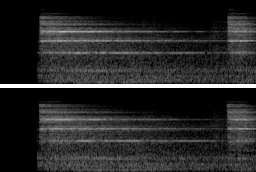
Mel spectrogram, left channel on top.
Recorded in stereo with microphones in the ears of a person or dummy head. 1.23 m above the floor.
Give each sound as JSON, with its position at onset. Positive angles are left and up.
{"t": 0.4, "sound": "a bell", "side_deg": -35, "distance_m": 3.0}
